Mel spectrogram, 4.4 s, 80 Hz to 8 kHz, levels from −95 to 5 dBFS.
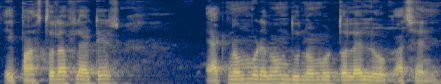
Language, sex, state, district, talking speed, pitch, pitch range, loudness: Bengali, male, West Bengal, Kolkata, 165 wpm, 120 Hz, 110-130 Hz, -19 LUFS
